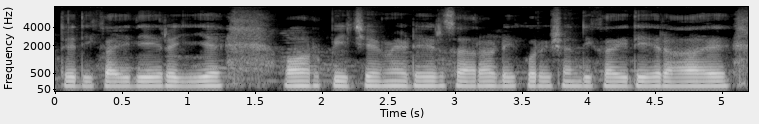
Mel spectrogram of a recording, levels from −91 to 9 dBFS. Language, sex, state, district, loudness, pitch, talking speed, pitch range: Hindi, male, West Bengal, Kolkata, -15 LUFS, 125 Hz, 160 wpm, 125-130 Hz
